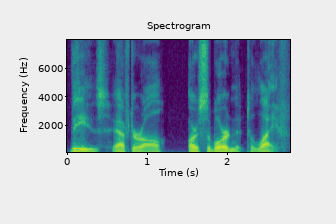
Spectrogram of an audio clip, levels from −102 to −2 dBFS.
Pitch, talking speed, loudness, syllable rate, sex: 100 Hz, 150 wpm, -17 LUFS, 5.9 syllables/s, male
